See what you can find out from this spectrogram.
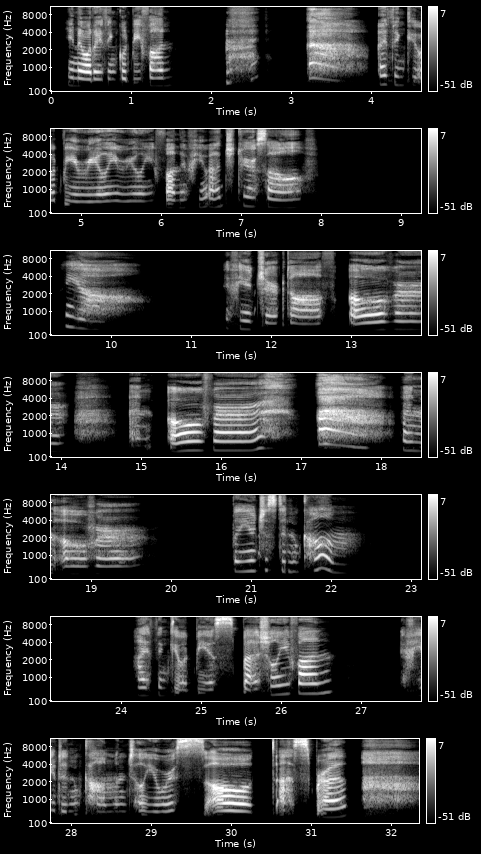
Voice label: voicemail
